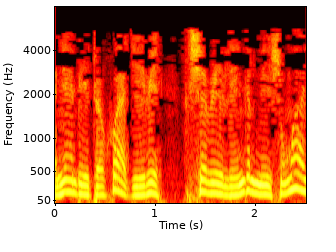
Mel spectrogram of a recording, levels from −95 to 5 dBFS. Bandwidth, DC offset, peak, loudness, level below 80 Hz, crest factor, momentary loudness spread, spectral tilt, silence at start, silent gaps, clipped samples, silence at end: 5.8 kHz; under 0.1%; -4 dBFS; -16 LUFS; -38 dBFS; 12 dB; 5 LU; -11.5 dB/octave; 0 s; none; under 0.1%; 0 s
